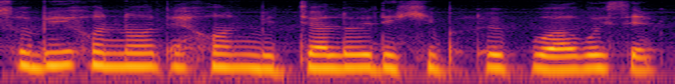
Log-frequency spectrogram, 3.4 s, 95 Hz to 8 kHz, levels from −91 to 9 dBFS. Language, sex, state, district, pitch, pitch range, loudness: Assamese, female, Assam, Kamrup Metropolitan, 225 Hz, 210-235 Hz, -15 LUFS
